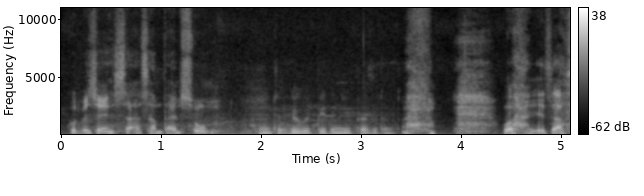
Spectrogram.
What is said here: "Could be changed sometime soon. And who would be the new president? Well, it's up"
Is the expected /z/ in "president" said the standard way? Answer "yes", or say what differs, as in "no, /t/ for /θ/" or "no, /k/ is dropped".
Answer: yes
